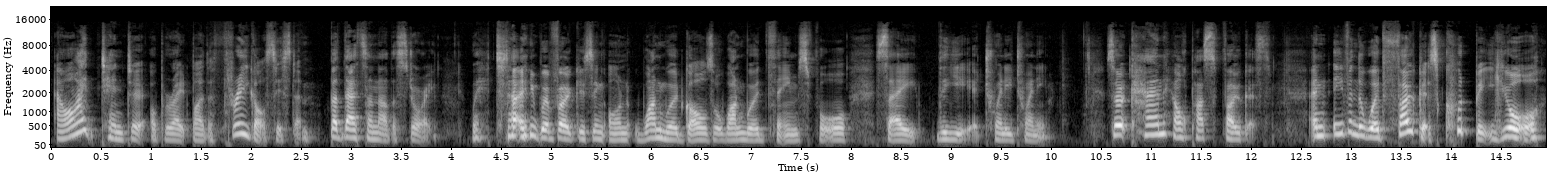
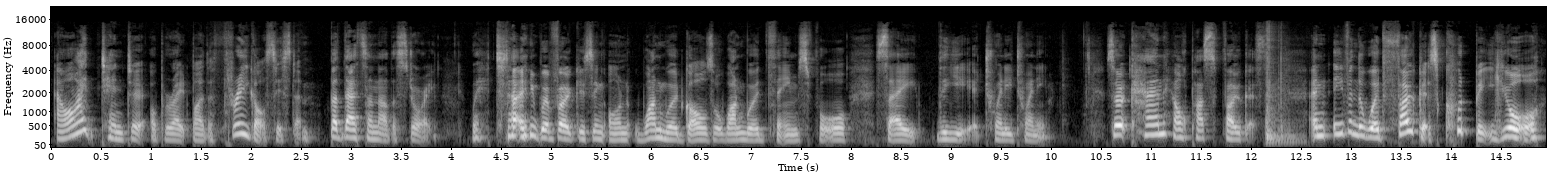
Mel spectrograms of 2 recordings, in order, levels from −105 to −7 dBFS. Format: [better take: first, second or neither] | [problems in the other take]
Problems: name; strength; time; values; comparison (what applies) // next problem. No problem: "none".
first | phone ringing; faint; at 12 s; peak 10 dB below the speech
